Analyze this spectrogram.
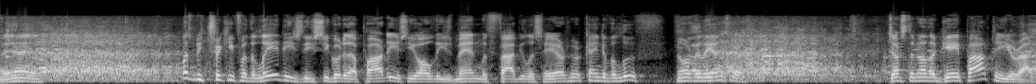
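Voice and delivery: ordinary talk, nothing marked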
